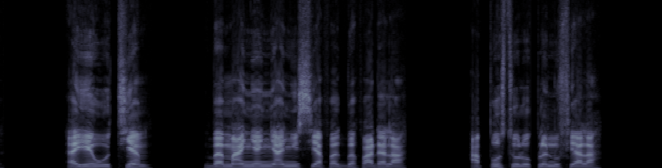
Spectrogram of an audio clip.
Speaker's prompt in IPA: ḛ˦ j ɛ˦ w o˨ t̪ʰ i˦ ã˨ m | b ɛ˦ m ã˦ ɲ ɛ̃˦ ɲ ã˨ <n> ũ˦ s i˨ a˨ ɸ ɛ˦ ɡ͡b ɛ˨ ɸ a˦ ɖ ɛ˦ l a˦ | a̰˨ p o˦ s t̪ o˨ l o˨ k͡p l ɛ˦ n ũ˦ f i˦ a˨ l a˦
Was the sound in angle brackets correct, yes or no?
no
